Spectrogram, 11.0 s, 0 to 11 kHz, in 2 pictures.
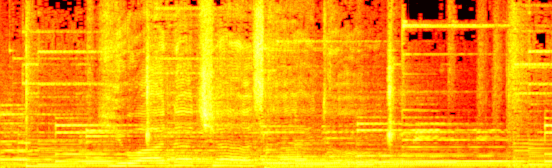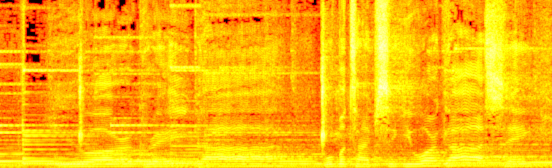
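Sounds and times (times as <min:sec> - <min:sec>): held keyboard chords: 0:00.0 - 0:11.0
man singing into microphone: 0:00.9 - 0:04.6, 0:06.0 - 0:11.0.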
